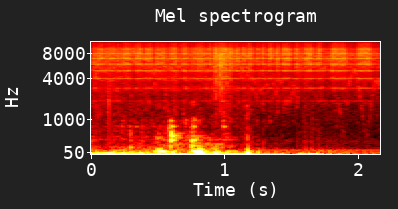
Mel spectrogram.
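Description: A 45 rpm vinyl single on a turntable at the end of its track: the music has faded out, leaving low rumble and record surface noise. There are a few soft low thumps in the first half, and the sound dies away near the end.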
